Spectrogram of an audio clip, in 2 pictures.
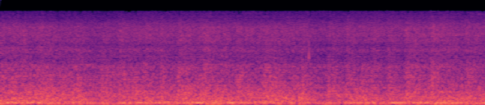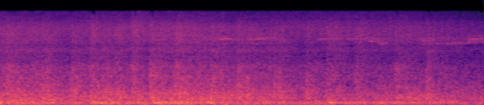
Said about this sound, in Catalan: Bueno, perquè el tren està arribant a l'estació, ja. Vale. Doncs... Està a punt de parar, Posa el que freni.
